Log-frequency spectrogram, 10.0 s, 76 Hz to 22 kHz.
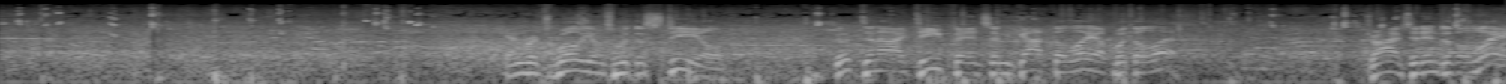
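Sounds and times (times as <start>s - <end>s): large crowd noise: 0.0s - 10.0s
basketball bouncing on hardwood: 1.0s - 1.6s.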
